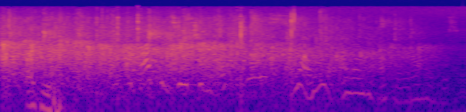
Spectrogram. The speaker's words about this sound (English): So a big thanks and a round of applause to the Student Association members. Thank you.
